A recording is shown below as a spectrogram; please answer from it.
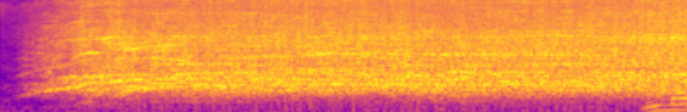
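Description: A large crowd at a Kamala Harris address erupts into sustained applause and cheering that swells within half a second and holds loud and steady, a dense wash of clapping and whoops.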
